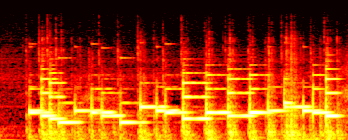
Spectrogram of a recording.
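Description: Rhodes electric piano patch played live from a MIDI keyboard: a quick run of single notes, about five a second. Snap Live Input forces every note into the chosen scale.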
